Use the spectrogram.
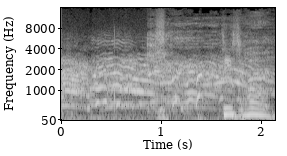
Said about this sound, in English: These are the heavy classmates yelling at you.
